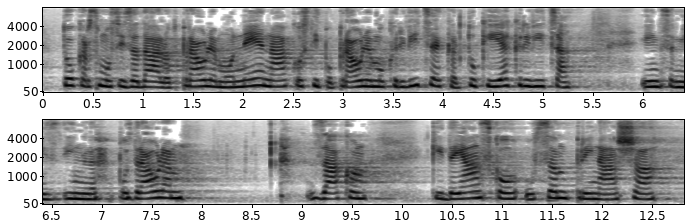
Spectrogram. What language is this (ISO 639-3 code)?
slv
